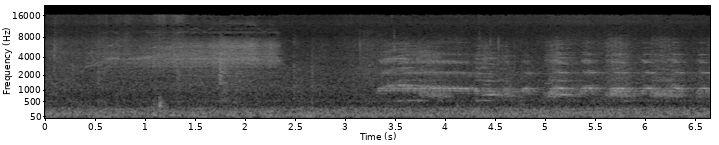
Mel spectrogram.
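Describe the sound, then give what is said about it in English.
Turkeys gobble in a cluster of warbling, repeated calls that start partway through, heard over a steady low outdoor rumble with no one speaking. “Even the turkeys are crying out.”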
